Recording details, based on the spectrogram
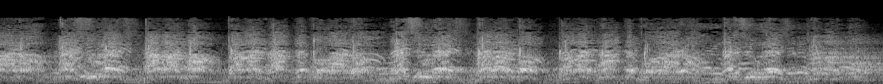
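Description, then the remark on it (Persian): A large protest crowd chants a slogan in unison, loud and rhythmic, with repeated shouted phrases rising and falling in steady waves across the whole stretch. “اول اینکه این اعتراضایی که با این شعار شروع میشه چطور به خشونت کشیده میشه؟ کدوم شعار؟”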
